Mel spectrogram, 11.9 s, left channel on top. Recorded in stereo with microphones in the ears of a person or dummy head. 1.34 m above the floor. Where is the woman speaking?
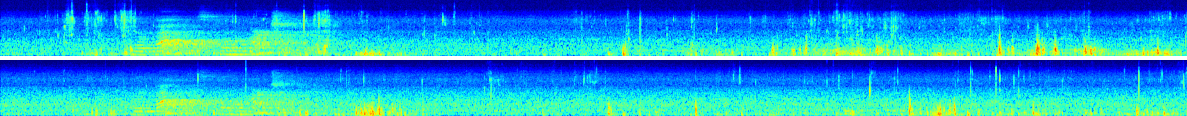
20° right (ahead or behind), 0.8 m; by 3.3 s 35° right (ahead or behind), 2 m.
